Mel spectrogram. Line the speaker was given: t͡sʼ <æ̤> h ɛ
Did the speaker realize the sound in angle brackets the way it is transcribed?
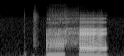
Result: yes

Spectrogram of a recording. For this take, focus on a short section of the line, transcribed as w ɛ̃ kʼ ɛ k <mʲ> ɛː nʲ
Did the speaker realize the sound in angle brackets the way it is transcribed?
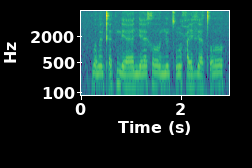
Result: yes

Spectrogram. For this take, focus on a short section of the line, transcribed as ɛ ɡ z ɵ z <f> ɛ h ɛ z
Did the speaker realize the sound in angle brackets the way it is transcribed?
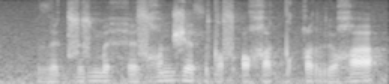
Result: no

